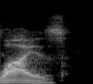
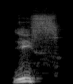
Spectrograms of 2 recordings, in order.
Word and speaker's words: Ys: I learned in this Nintendo Direct that I have been pronouncing Yees wrong my entire life. Because I've been pronouncing it Wise.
